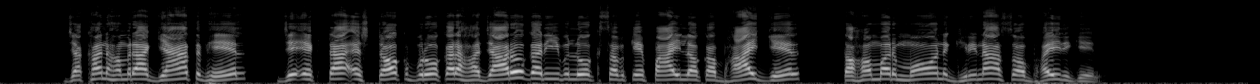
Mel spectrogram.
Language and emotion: Maithili, disgusted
